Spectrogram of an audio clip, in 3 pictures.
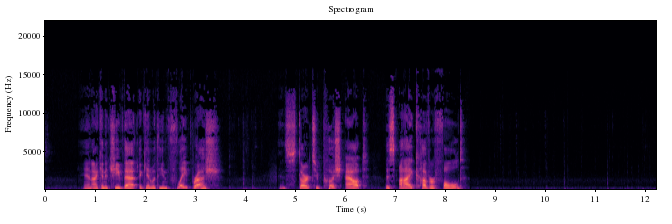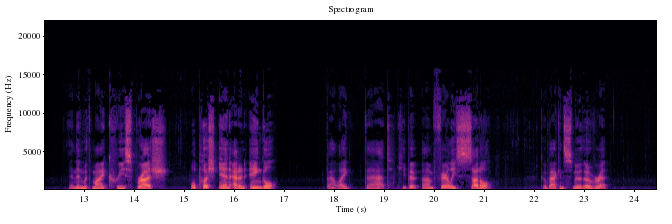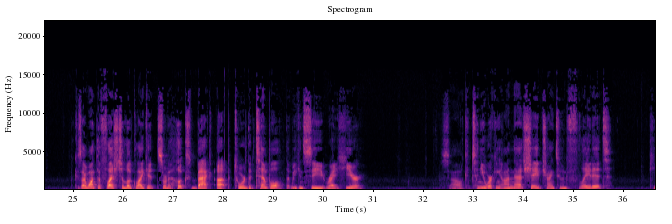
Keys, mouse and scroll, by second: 2.4 i, 2.4 f, 3.2 f, 3.6-5.2 drag, 3.6-5.2 right drag, 4.3 shift+f, 5.6 f, 6.3-10.8 drag, 6.3-7.9 right drag, 8.5-9.8 right drag, 9.2 f, 9.5 f, 10.1 f, 13.3-15.6 typing, 14.7 middle click, 16.2-21.9 drag, 21.9 shift+f, 22.6-24.5 drag, 23.4 middle click, 24.5-33.0 middle drag, 33.0 i, 33.0 f, 33.5 middle click, 33.7 f, 34.3-36.6 drag, 35.5-36.6 middle drag.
